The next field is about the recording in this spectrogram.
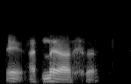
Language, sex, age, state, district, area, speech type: Telugu, male, 18-30, Telangana, Peddapalli, rural, conversation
